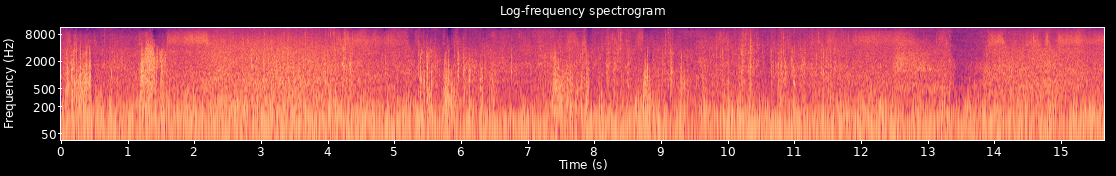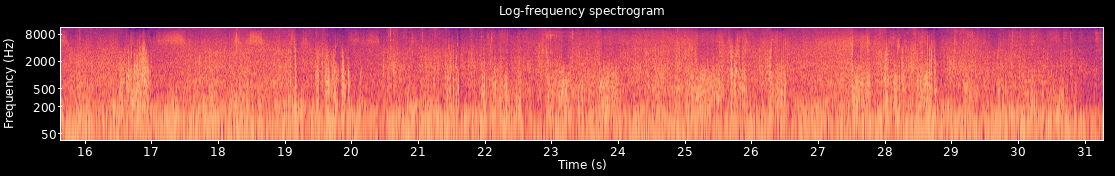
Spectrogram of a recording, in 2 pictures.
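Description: Mountain bike ridden fast downhill over a dry dirt track. Loud, steady wind rush on the camera's microphone, broken by frequent short knocks and rattles from the bike over rough ground.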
